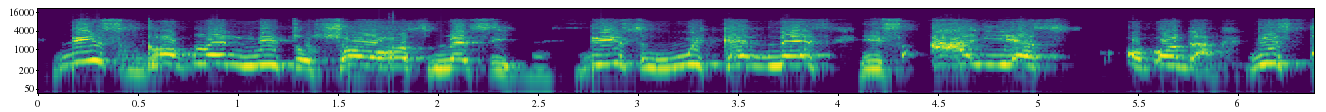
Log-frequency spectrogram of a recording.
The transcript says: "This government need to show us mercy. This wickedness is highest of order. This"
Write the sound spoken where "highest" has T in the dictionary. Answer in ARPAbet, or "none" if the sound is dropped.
none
